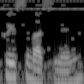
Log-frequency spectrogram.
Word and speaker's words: 크리스마스: 그런데 영어에서는 T라고 하는 그 단어가 묵음 처리되면서 크리스마스 그렇게 불려지다 보니 이제 우리에게는 크리스마스가 정식 표현인 것처럼 그렇게 굳어지게 된 것입니다.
